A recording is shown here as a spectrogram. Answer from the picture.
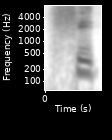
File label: "fit2", taiwanese syllables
